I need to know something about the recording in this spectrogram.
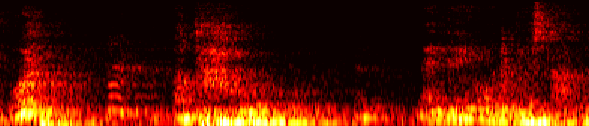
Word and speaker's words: Otahuhu: Otahuhu. And they all burst out laughing. So I said, well, that's a Maori name, and that's how you pronounce it, Otahuhu.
